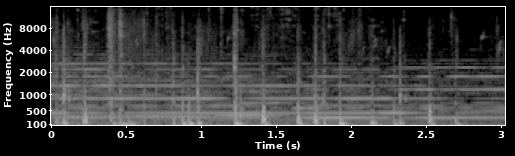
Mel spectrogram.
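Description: Horse hooves clip-clop at a steady walking pace in the video game Kingdom Come Deliverance, a moderate run of even, distinct thuds over a faint background hum.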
